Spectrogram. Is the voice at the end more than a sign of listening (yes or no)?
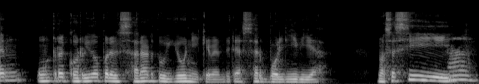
no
